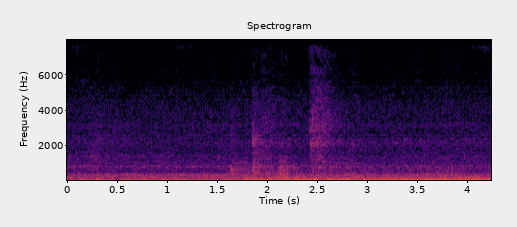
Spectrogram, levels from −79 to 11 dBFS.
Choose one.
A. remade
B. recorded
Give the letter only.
A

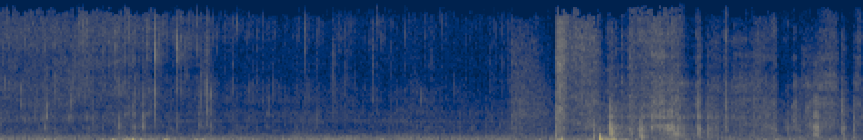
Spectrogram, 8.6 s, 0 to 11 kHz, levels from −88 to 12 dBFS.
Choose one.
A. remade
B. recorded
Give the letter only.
B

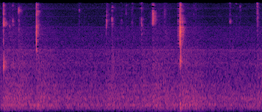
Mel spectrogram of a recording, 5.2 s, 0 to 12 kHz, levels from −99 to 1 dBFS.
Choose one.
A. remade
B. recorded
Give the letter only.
A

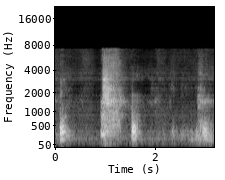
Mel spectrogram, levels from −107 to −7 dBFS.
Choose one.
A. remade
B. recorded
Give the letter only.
A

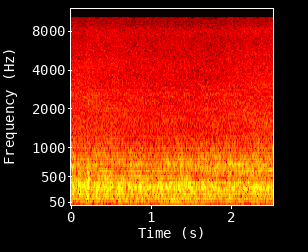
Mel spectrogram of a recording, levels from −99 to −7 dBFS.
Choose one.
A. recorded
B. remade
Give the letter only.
B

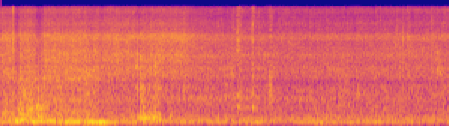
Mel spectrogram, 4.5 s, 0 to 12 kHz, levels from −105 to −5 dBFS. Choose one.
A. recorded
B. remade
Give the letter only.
A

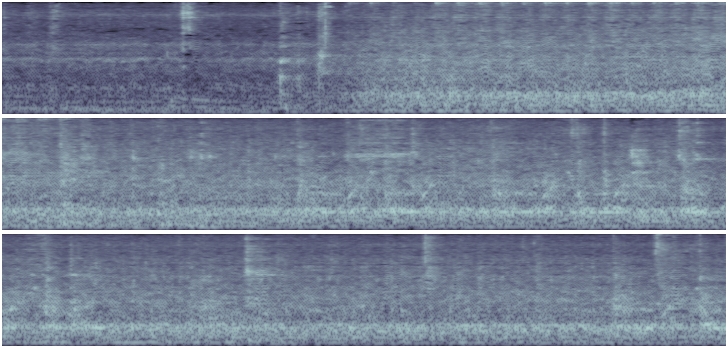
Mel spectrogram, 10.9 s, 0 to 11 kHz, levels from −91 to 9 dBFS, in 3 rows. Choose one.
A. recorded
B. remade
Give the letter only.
B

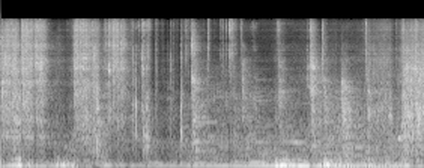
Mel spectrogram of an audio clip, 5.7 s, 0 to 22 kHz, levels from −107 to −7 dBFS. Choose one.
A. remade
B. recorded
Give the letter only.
A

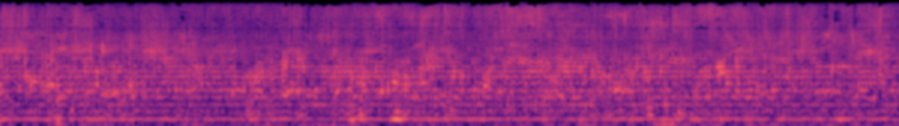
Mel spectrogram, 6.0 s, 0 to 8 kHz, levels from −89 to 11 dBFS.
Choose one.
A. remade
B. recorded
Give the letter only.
A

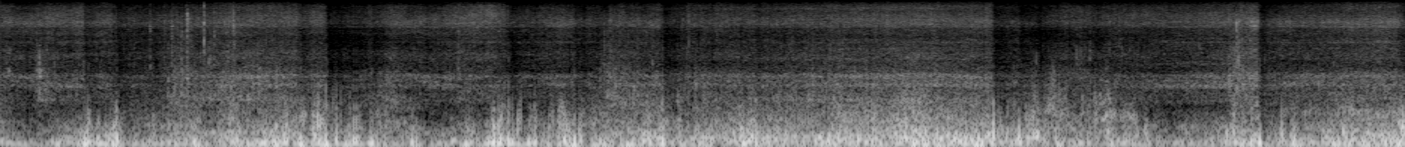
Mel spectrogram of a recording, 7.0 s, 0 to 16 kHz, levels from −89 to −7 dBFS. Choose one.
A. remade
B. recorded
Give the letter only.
B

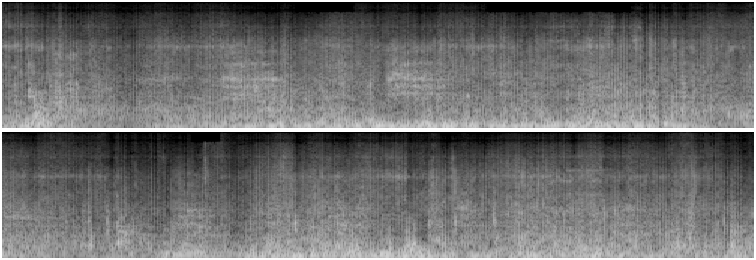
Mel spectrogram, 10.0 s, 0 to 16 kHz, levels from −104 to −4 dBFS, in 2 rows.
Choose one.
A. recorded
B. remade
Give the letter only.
B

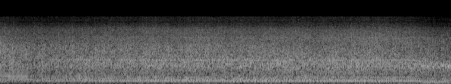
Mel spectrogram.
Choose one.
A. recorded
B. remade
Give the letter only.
A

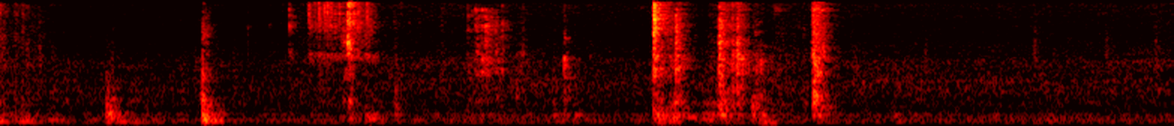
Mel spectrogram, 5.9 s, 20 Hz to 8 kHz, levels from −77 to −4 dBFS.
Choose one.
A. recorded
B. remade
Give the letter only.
A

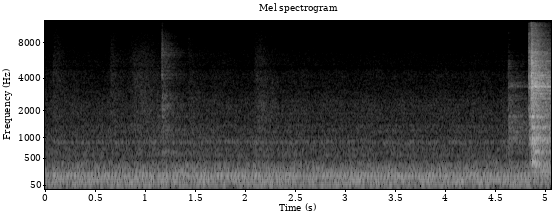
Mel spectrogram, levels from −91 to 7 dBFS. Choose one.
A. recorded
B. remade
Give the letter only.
A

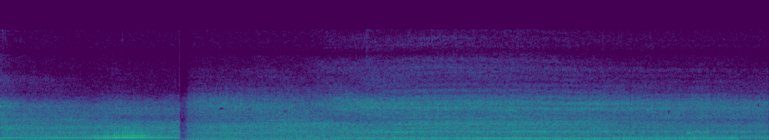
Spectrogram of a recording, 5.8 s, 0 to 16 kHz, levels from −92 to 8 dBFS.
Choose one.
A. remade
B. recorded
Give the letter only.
B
